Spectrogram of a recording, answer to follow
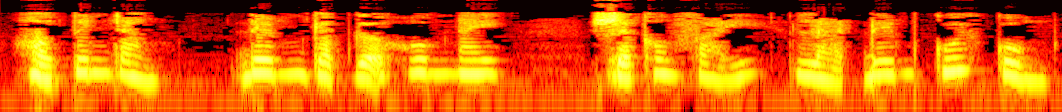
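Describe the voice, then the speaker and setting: Audiobook narrator: woman, steady storytelling, breathy and husky, dry muffled recording. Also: fairly high pitch, a little slow, no room sound. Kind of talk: audiobook reading of a war novel.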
